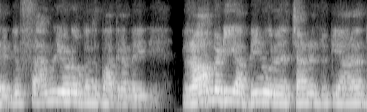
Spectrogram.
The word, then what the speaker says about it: Romedy: இவ்வளோ வேர்ட்ஸ் இருக்கா, நமக்கு தெரிஞ்ச வேர்ட்ஸை இப்படியெல்லாம் யூஸ் பண்ணுறாங்களா, இப்படியெல்லாம் ப்ரொனவுன்ஸ் பண்ணுறாங்களான்றோம். அந்த சேனல் நம்ம நேம் மட்டும் நோட் பண்ணீங்க, ராமடி, ROMEDY. ராமடி.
